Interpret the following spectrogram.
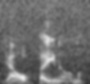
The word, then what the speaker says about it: galbanum: The word is galbanum, G-A-L-B-A-N-U-M, and I'm pretty sure it's pronounced galbanum, G-A-L-B-A-N-U-M.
